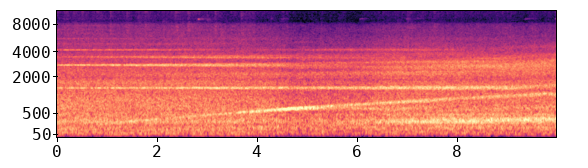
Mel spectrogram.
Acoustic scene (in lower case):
subway station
